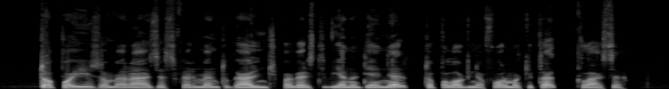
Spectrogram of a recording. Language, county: Lithuanian, Kaunas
